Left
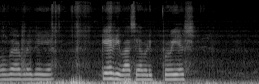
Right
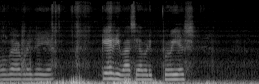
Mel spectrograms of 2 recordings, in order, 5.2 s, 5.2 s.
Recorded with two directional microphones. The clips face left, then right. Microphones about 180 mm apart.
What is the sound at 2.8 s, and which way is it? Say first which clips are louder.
Speech: left 6 dB; 70° left (ahead or behind).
